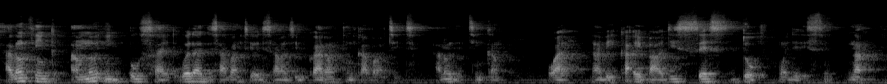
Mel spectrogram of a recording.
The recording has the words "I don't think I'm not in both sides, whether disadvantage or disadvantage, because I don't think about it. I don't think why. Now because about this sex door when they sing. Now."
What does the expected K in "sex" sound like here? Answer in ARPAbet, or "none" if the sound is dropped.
none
